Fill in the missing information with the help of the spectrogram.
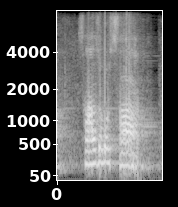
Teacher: জিহ্বার আগা যেন সামনের উপরে দুই দাঁতের আগার সাথে লাগে। যখন সা উচ্চারণ করব তখন জি।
